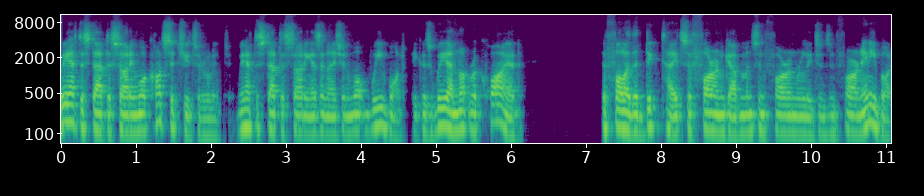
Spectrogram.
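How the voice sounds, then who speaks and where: A man's fairly low voice with an Australian accent, ordinary pitch variation and a very fast pace. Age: 60s. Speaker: political party leader. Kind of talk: political talk. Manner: animated.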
